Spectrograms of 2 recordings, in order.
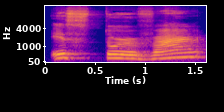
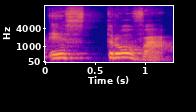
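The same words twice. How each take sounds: First: "estorvar" bem devagar, com tor; tor na sílaba. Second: "estrovar" devagar, com tro; transposição do R. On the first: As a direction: diga "estorvar" silabado: es-tor-var. ("estorvar" pausado, R depois do o) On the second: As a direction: diga "estrovar" silabado: es-tro-vá. ("estrovar" pausado, R antes do o) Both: Shown as a demonstration. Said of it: "esse tor vira tro".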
